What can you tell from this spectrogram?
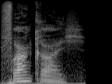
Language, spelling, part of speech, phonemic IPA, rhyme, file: German, Frankreich, proper noun, /ˈfʁaŋkʁaɪ̯ç/, -aɪ̯ç, De-Frankreich.ogg
- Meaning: France (a country located primarily in Western Europe)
